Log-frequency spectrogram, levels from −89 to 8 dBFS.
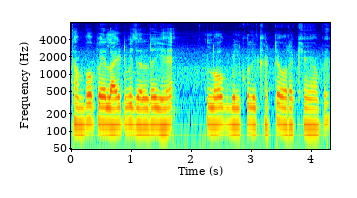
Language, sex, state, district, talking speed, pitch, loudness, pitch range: Hindi, male, Rajasthan, Bikaner, 210 wpm, 130 Hz, -17 LUFS, 125-140 Hz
